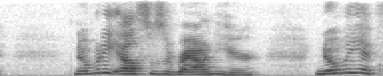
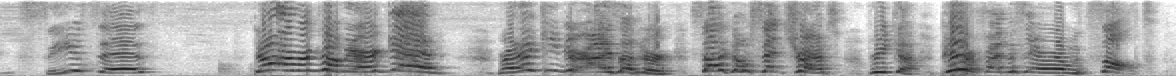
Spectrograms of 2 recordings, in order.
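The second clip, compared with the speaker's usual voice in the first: loud high shouting; yelling orders; 9 semitones higher, 13 dB louder than usual. Acted. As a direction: bark commands at the whole club. Sister chasing Shion off, yelling.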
